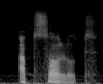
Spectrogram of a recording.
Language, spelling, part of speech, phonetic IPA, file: Polish, absolut, noun, [apˈsɔlut], Pl-absolut.ogg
